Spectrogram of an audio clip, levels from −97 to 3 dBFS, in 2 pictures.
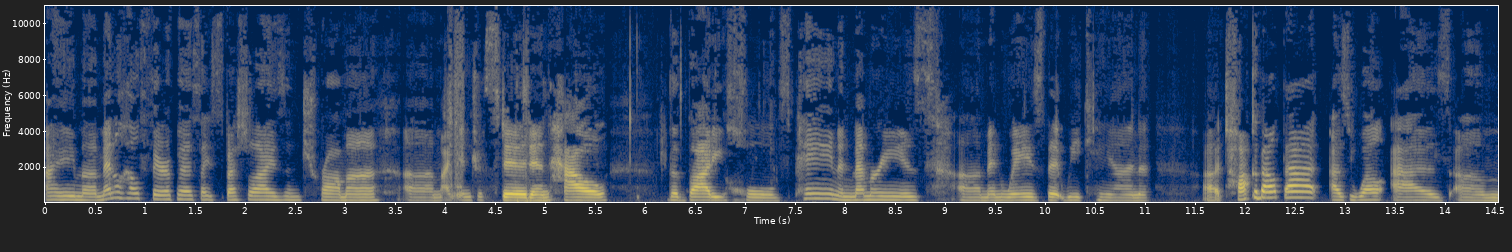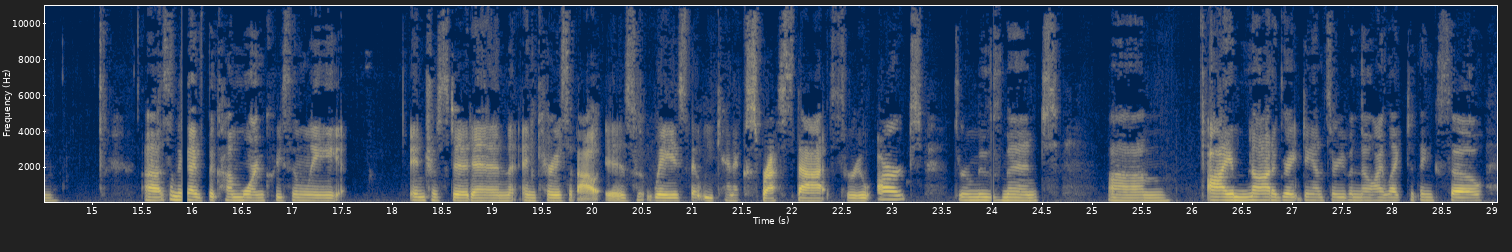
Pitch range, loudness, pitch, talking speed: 165-190 Hz, -20 LUFS, 175 Hz, 145 wpm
